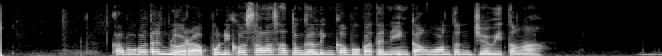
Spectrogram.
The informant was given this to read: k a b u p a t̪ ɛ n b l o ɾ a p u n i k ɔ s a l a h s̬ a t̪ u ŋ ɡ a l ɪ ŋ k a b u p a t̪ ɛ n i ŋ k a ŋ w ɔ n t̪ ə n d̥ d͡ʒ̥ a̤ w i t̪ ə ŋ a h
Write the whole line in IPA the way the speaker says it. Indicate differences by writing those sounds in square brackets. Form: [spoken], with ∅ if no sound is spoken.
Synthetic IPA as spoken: k a b u p a t̪ ɛ n b l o ɾ a p u n i k ɔ s a l a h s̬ a t̪ u ŋ ɡ a l ɪ ŋ k a b u p a t̪ ɛ n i ŋ k a ŋ w ɔ n t̪ ə n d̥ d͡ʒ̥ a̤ w i t̪ ə ŋ a h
